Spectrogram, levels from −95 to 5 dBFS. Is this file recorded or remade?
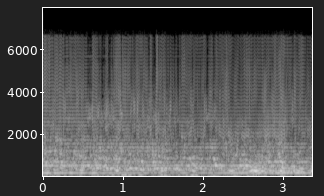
remade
